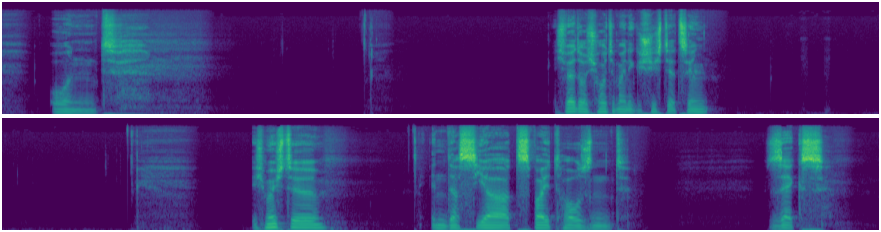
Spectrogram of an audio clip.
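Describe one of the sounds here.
A man speaks calmly and closely into a microphone, in short bursts with pauses.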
